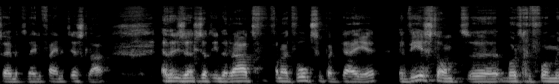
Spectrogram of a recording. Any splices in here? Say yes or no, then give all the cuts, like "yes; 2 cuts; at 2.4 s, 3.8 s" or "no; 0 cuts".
yes; 3 cuts; at 1.9 s, 2.9 s, 3.9 s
